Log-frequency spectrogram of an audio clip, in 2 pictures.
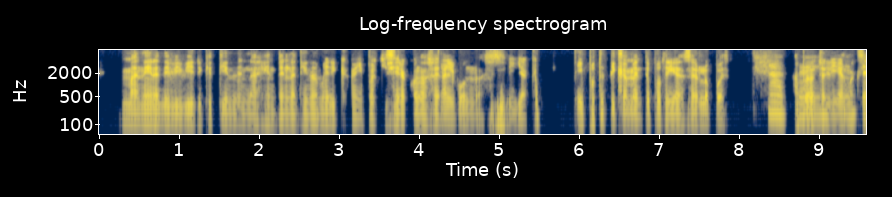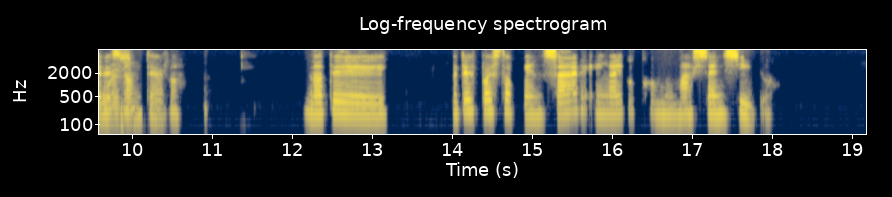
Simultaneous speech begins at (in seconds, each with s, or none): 8.7 s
